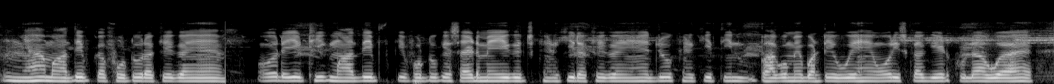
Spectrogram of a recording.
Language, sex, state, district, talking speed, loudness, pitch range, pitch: Hindi, male, Jharkhand, Deoghar, 200 wpm, -16 LUFS, 155-165 Hz, 160 Hz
